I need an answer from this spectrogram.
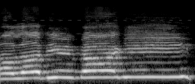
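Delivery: very high, loud yell at top of lungs, one word drawn out. Retelling yelling out while someone listens on the phone, retelling a yell at top of voice. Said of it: "on the top of my voice, I yell out".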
